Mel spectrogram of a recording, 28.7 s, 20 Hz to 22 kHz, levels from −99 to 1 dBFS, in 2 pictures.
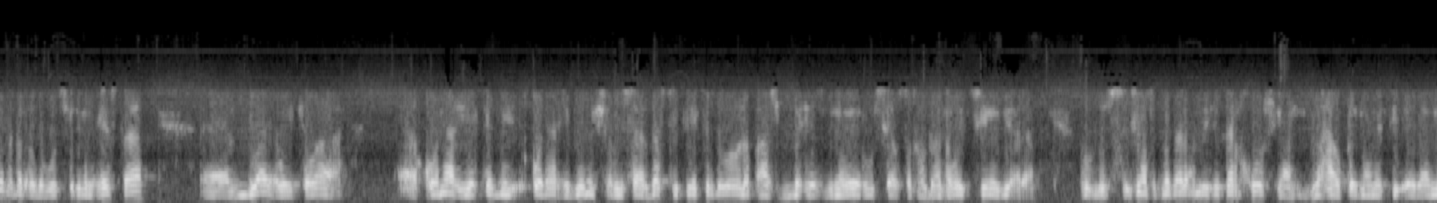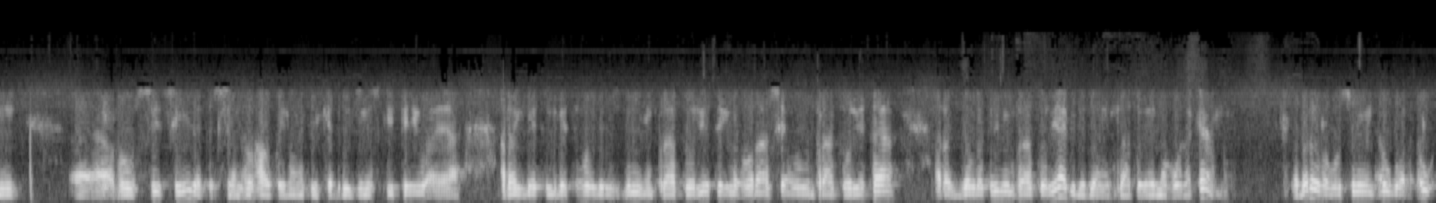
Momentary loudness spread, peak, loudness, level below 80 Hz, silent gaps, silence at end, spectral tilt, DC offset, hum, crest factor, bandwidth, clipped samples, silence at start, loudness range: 6 LU; 0 dBFS; -20 LUFS; -66 dBFS; none; 0 s; -8.5 dB/octave; under 0.1%; none; 18 dB; 5 kHz; under 0.1%; 0 s; 2 LU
